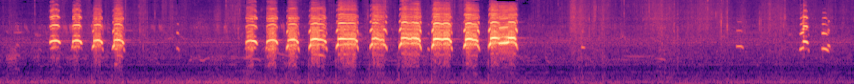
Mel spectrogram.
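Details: Osprey near Charlo, Montana, USA, reacting to an intruder: a burst of four rapid piercing yelps, a pause, then a longer string of about ten loud ringing cries, and a couple of faint late chirps.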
